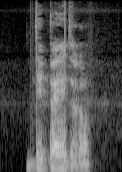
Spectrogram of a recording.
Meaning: third-person singular simple future of dépeindre
- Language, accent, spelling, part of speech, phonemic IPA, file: French, Canada, dépeindra, verb, /de.pɛ̃.dʁa/, LL-Q150 (fra)-dépeindra.wav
